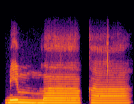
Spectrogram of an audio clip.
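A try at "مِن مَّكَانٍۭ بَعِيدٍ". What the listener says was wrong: mimnya nggak panjang. Mim, mim makanim ba'id. Makanim. Ini harakatnya bukan kasroh, tapi kasrotain ya. Maaf, nggak kelihatan ini kasrotainnya.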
